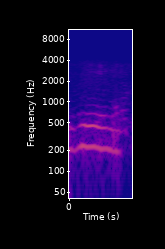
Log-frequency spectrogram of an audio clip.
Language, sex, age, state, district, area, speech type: Maithili, female, 45-60, Bihar, Sitamarhi, rural, conversation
